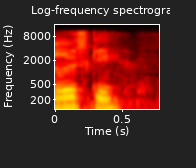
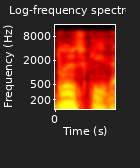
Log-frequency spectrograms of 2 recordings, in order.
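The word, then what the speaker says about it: Bluesky: It's pronounced Blusky. – Yeah, and some people pronounce it Blusky. That's true.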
